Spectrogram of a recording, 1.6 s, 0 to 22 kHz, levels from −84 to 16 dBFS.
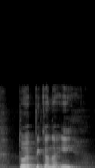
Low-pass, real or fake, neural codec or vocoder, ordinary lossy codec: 10.8 kHz; real; none; none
